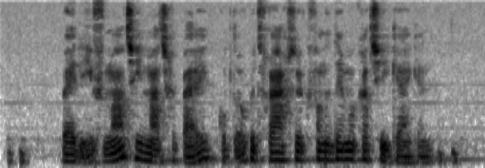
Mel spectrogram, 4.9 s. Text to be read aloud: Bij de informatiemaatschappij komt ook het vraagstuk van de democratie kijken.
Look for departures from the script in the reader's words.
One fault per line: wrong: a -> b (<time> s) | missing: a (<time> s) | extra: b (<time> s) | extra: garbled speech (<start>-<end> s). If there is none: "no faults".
no faults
